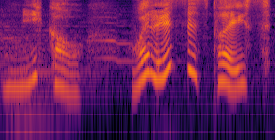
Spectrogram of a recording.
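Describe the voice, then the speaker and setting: An actress playing a tiny childlike fairy companion in an anime-style video game, timid and excitable, with a squeaky, expressive, whiny delivery. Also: female voice, extremely slow, exaggerated voice. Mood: curious, uneasy. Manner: squeaky, talks of self in third person, expressive. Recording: loud music behind the voice.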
